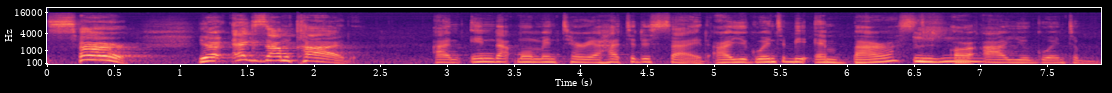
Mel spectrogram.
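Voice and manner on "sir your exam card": loud, slow, acted-out raised voice. Retelling an exam official asking for the card again: retelling a raised voice. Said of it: "get on top of his voice".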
